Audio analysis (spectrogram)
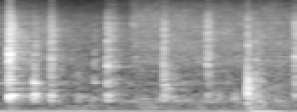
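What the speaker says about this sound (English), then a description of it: "So I add pancetta first with olive oil. I'm gonna get this crispy." Pancetta fries in olive oil in a pan, sizzling steadily while it is stirred in a quick, regular series of scraping strokes, close and fairly loud, with no talking.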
